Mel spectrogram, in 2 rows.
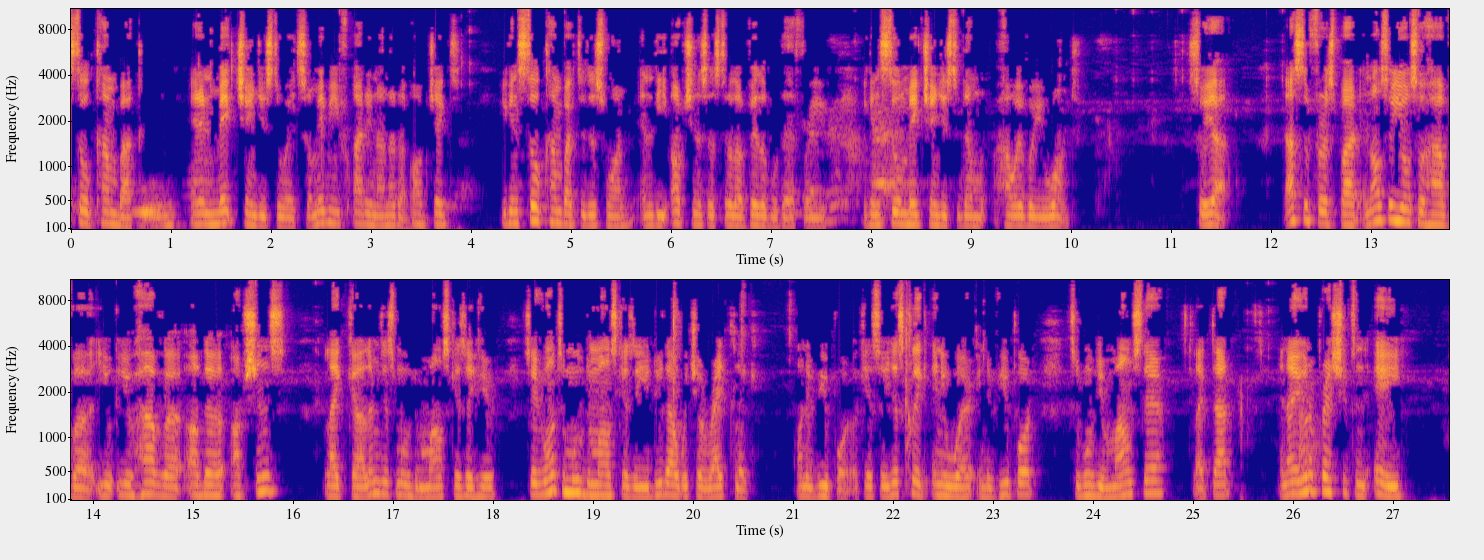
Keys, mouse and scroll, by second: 1.7 middle click, 2.6-3.2 scroll up 1, 4.3 right click, 4.6 scroll down 2, 4.7-8.0 middle drag, 8.5 shift+middle click, 8.9-9.2 scroll up 2, 9.2 middle click, 10.1 scroll down 2, 10.2 scroll up 2, 10.3 shift+middle click, 12.8 drag, 13.1 scroll down 2, 13.3 middle click, 13.8 scroll up 2, 14.1 middle click, 17.6 click, 22.7 click, 25.4 shift+middle click, 25.7 scroll up 1, 26.2 middle click, 26.7 shift+a.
